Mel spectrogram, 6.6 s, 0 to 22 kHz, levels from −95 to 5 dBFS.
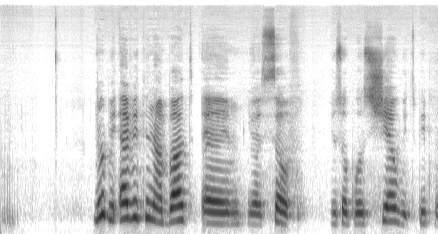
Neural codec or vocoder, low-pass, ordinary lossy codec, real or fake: vocoder, 44.1 kHz, 128 mel bands, Pupu-Vocoder; 19.8 kHz; none; fake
